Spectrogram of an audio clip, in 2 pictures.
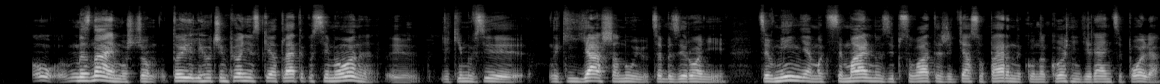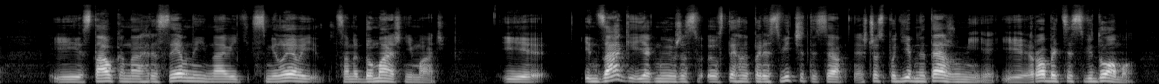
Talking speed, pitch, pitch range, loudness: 120 wpm, 140 Hz, 130-155 Hz, -20 LUFS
